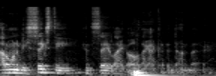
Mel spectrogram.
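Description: Audible room echo surrounds a man who talks fairly quickly. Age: young. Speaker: hardware store worker. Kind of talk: casual chat. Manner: halting.

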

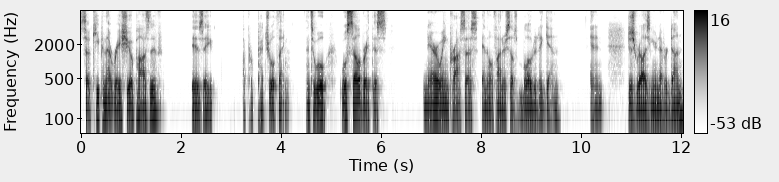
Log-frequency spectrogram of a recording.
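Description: A man's very deep, low voice with vocal fry, moderate pace, long and frequent pauses, ordinary pitch variation, and a dry, close sound with no echo in a very clean recording with a silent background. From Alaska. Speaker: CEO of a peer advisory organization. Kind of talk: interview conversation.

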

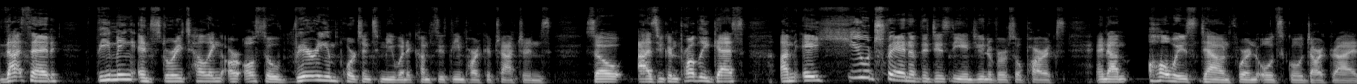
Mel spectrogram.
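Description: In a Canadian accent, a man with an unremarkable speaking voice and medium pitch talks at a moderate pace with lively intonation, in a very clean recording with a silent background. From Canada, Ontario. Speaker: podcast contributor, theme park YouTuber. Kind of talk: scripted introduction.

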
